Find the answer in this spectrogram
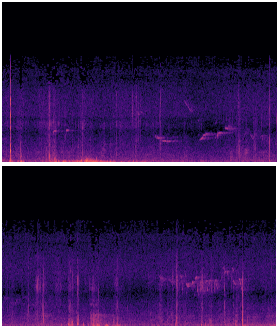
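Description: Footsteps through long grass and undergrowth, uneven and irregular, with leaves and stems brushing; busiest in the first two seconds and again about seven seconds in. A few short high chirps from woodland birds come in the quieter middle stretch and near the end.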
